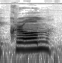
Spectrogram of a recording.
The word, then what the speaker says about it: chrome: have the word chemistry ch becomes curse sound so i say chemistry i say chrome so i do not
